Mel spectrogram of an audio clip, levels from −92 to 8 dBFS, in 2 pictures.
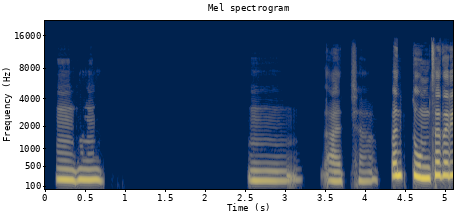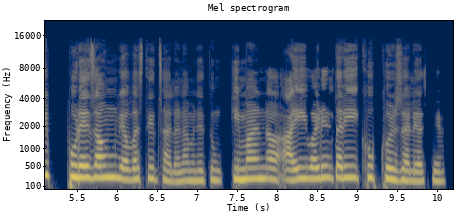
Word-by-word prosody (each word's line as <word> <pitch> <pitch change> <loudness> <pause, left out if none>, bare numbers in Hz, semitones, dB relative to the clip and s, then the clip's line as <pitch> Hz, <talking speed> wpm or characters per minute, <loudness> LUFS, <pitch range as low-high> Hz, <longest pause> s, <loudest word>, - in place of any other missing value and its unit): हं, 215 -2 0
हं. 215 -1 -2 1.8
अं, 195 +2 -9 0.5
अच्छा. 185 +1 -12 0.4
पण 295 +1 +6 0.2
तुमचं 270 +3 +5
तरी 300 0 +4 0.3
पुढे 255 -2 +6
जाऊन 255 +1 +3
व्यवस्थित 225 0 -2
झालं 180 -3 -5
ना, 195 +1 -5
म्हणजे 195 0 -3
तुम 205 -2 -4
किमान 230 +1 +2
अ, - - -1 0.2
आई-वडील 235 +3 +1
तरी 255 0 +1
खूप 255 0 -3
खुश 225 -2 +4
झाले 195 -2 -2
असतील. 185 0 -6
220 Hz, 130 wpm, -17 LUFS, 200-250 Hz, 1.8 s, पण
